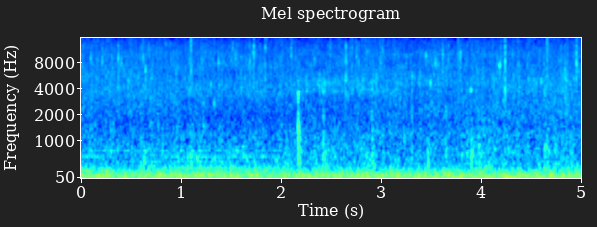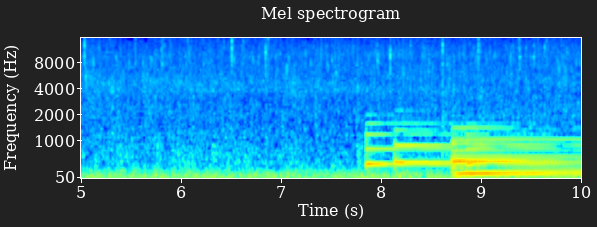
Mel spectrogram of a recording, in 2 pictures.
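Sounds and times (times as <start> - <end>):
low steady rushing noise: 7.9 - 10.0
piano note: 7.9 - 10.0.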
